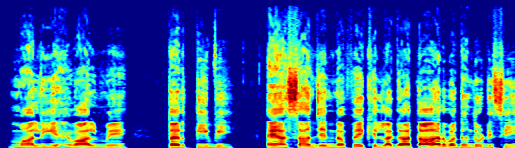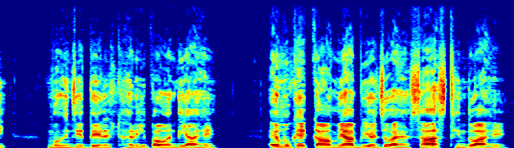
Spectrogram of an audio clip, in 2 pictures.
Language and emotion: Sindhi, happy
